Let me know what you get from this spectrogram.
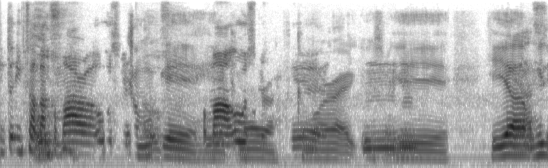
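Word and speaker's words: Kamaru Usman: How to pronounce the name? Camiro Usman. Usman. You talking about Kamara Usman? Yeah, Kamara Usman.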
